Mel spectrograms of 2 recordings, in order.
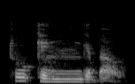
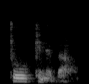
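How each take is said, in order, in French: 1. 'Talking' se termine par un son ng complet. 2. 'Talking' se termine par un son n, pas de g. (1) "C'est pas" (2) "C'est comme si on avait tout simplement N à la fin et non les G"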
